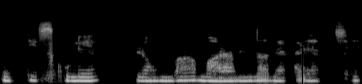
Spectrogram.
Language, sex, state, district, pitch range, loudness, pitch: Bengali, male, West Bengal, North 24 Parganas, 165-180 Hz, -26 LUFS, 170 Hz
